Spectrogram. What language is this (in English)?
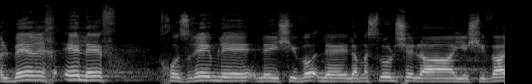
Hebrew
